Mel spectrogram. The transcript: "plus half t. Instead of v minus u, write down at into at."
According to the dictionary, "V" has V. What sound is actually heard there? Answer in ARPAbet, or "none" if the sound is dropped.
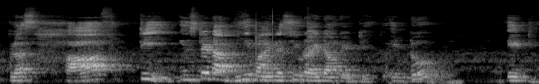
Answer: B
